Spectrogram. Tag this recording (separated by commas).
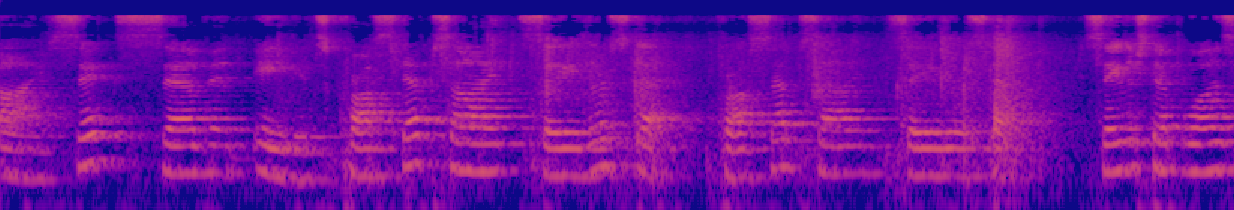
Speech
